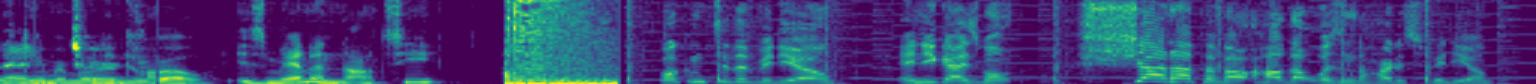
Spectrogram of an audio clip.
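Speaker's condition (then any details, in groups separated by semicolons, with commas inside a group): No condition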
